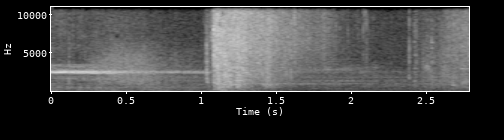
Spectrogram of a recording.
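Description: A body lands in a pile of hay with a loud, rustling thud.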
